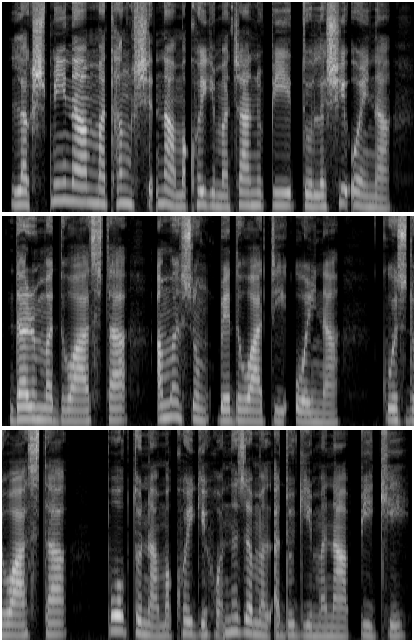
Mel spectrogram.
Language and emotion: Manipuri, neutral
